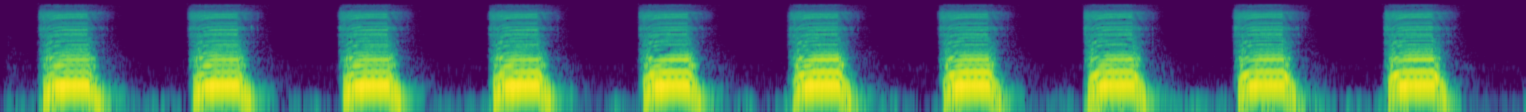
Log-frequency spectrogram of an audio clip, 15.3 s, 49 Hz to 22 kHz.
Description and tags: FX LuMu cellphone vibrating buzzing Huawei Y6 desk 500ms B
Cellphone / mobile phone vibrating on wooden desk
Model: Huawei Y6
Recorded in studio with Sennheiser MKH416 through Sound Devices 722
Check out the whole pack for different vibration lengths!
